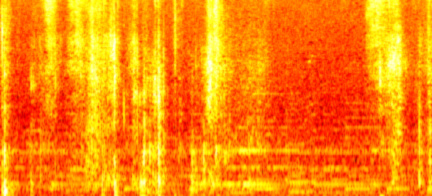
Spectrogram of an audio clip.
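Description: Bread dough being kneaded by hand on a marble pastry board, with butter just wrapped in: faint, irregular sticky slaps and clicks as the buttery dough is pressed and pulled against the board.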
